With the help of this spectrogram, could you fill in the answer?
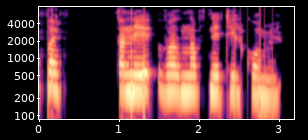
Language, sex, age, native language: Icelandic, female, 9, Icelandic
